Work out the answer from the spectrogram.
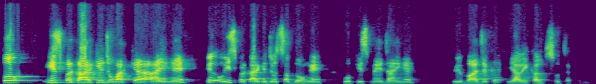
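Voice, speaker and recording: Male schoolteacher, unhurried dictation, repeats key terms, lo-fi classroom recording. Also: high voice, fairly even intonation. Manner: slow, repetitive dictation; asks questions to the class. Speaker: school teacher. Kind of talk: recorded Hindi grammar lesson. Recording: dull lo-fi recording.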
